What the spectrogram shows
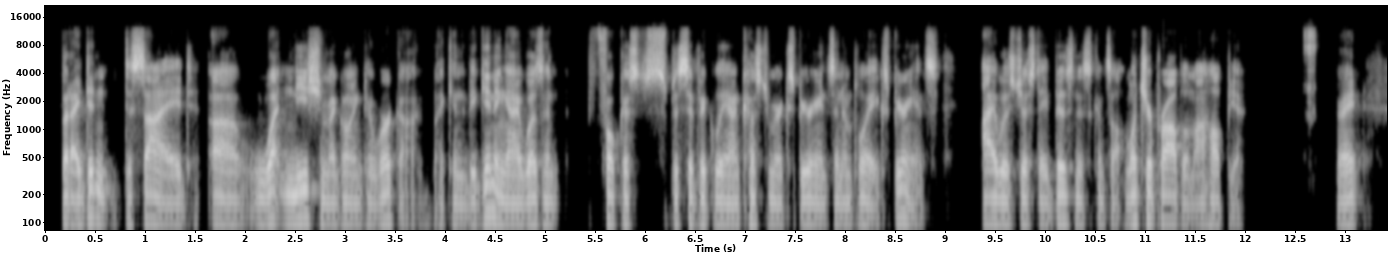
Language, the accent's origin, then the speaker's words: English; Canada; I'm from Canada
